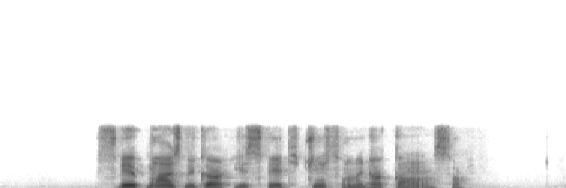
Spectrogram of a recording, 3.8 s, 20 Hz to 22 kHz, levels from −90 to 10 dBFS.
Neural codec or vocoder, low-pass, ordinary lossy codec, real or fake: autoencoder, 22.05 kHz, a latent of 192 numbers a frame, VITS, trained on one speaker; 7.2 kHz; none; fake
